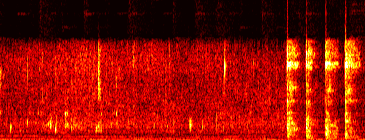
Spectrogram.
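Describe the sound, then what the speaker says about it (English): Chicken pieces without batter fry in very hot oil in a pot over medium heat, giving a steady low bubbling sizzle with a few louder spattering pops near the end. "All the pieces are covered in oil. Now we're just gonna let it fry."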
